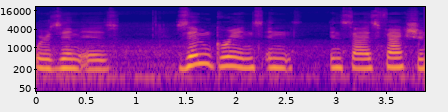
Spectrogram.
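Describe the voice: Plain reading aloud, intonation fairly even.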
